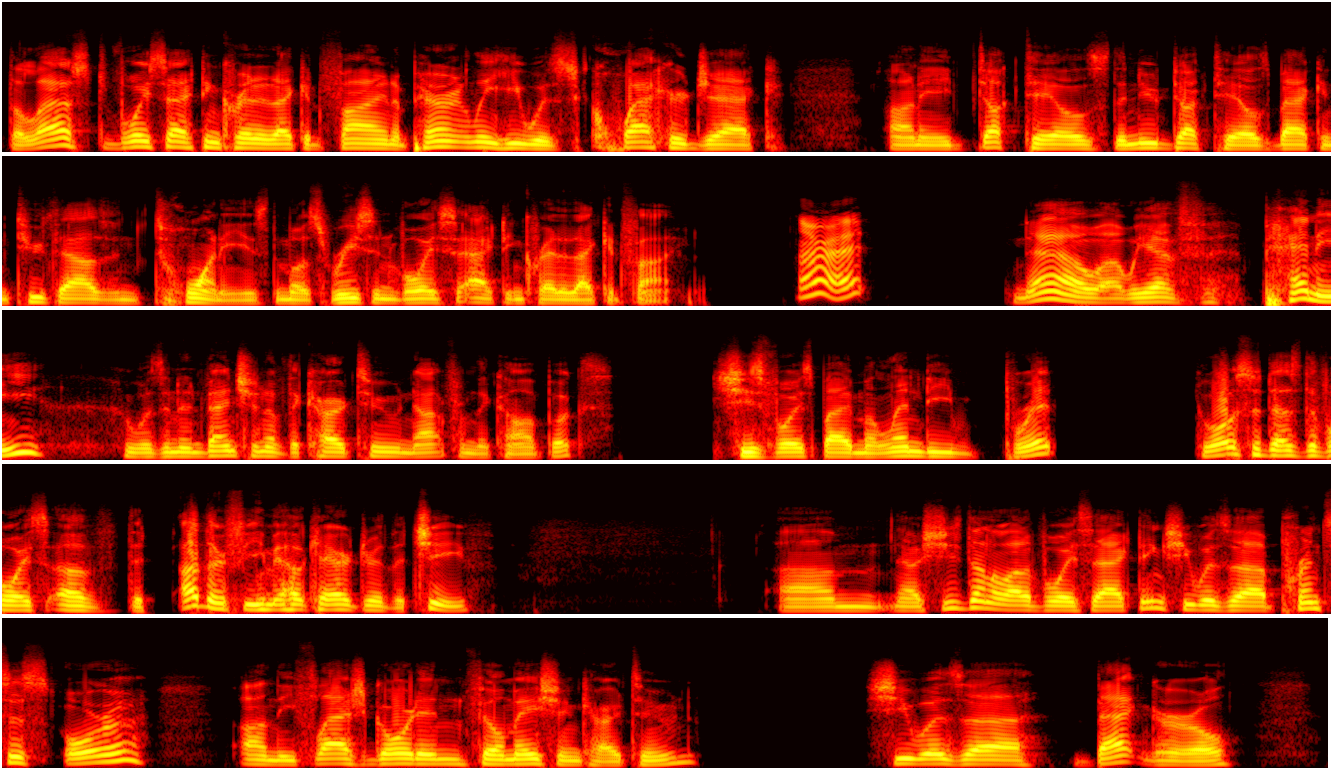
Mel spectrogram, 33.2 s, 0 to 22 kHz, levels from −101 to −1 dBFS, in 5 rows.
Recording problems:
muffled; very slightly; fading above 4 kHz

